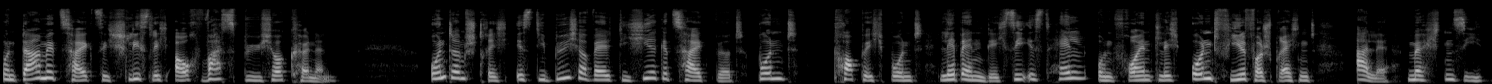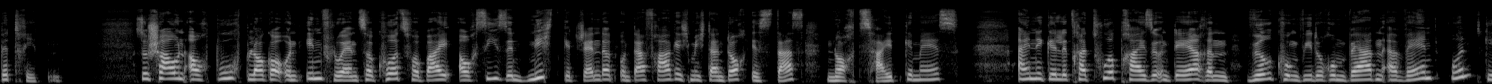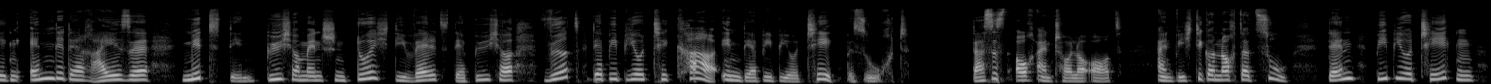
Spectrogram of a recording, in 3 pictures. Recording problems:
none

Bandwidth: 14 kHz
